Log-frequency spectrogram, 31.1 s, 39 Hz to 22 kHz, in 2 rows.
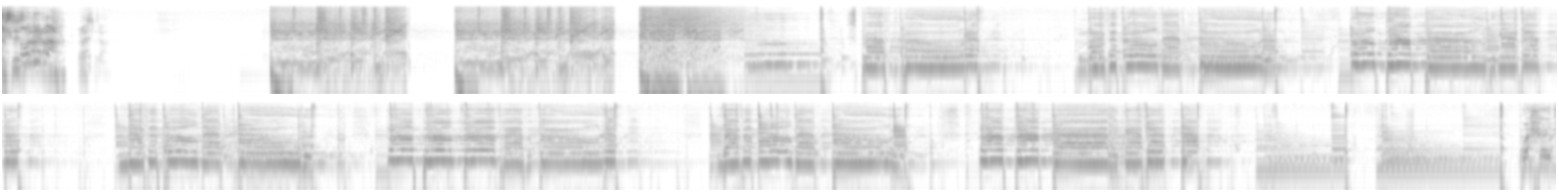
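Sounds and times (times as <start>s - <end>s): classical guitar: 16.7s - 22.0s, 22.6s - 31.0s
plucked lute: 22.7s - 30.8s.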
